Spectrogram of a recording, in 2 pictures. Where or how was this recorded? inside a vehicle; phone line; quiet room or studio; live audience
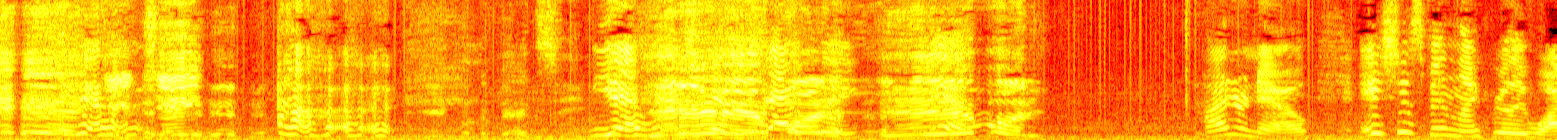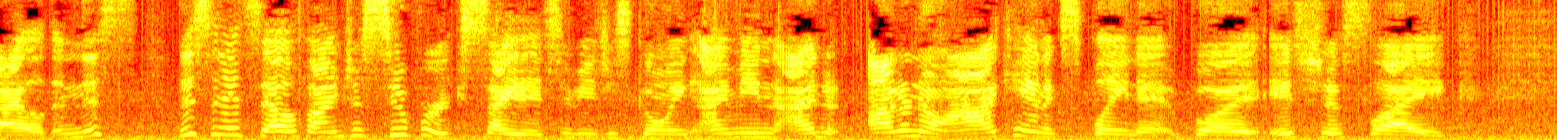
inside a vehicle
